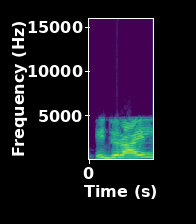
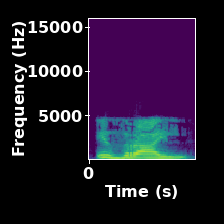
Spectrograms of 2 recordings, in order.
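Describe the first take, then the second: First: The middle consonant sounds like English j. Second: The middle consonant sounds like English z. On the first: The speaker calls it wrong. "इसको इजराइल नहीं पढ़ेंगे" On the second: The speaker calls it right. "क्या पढ़ेंगे, इज़राइल"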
